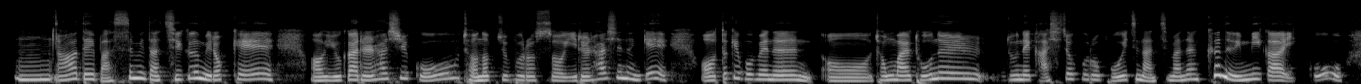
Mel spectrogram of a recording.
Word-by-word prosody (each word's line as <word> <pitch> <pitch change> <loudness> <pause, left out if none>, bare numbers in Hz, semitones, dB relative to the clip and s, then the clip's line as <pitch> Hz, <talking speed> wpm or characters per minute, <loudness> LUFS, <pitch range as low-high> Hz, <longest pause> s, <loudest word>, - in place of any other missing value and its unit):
음. 220 -1 +3
아 215 +6 +1
네. 245 -2 +1
맞습니다. 215 - +1
지금 225 +7 +2
이렇게 225 +3 0 0.3
어 175 0 +1
육아를 200 +3 +2
하시고 260 0 -2
전업주부로서 190 -1 -1
일을 185 +3 -1
하시는 265 -3 +1
게 255 -4 -2 0.3
어떻게 255 - -2
보면은 215 -6 +1
어 165 -1 -1
정말 205 +1 +2
돈을 260 +5 0 0.2
눈에 215 +1 +1
가시적으로 230 -1 -6
보이진 205 +4 -1
않지만은 195 +8 -2
큰 430 -3 +6
의미가 205 - +3
있고 385 - -4
215 Hz, 275 characters per minute, -25 LUFS, 195-250 Hz, 0.3 s, 큰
